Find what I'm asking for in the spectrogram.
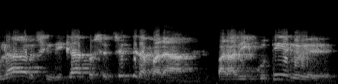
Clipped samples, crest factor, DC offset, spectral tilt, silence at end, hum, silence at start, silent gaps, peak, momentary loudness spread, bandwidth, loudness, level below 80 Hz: under 0.1%; 18 dB; under 0.1%; -1.5 dB/octave; 0.05 s; none; 0 s; none; -8 dBFS; 6 LU; 8.2 kHz; -24 LUFS; -76 dBFS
